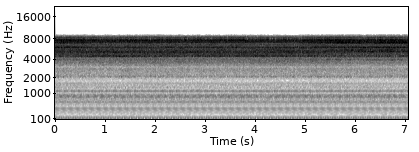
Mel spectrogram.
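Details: Steady mechanical hum of a nebulizer (aerosol machine) running, recorded from a first-person perspective as a relaxing sound: nebulizer running.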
